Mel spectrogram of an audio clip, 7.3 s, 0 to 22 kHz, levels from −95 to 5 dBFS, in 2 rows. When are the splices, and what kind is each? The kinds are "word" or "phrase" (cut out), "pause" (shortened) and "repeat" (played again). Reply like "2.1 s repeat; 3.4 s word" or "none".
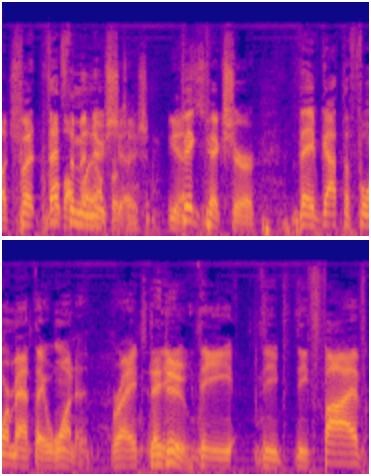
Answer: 6.0 s word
